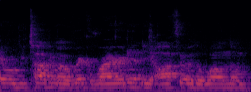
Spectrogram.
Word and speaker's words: Riordan: His full name is Richard Russell Riordan Jr., and a lot of people get his name wrong, but his family always called their last name Riordan, which I had a hard time dealing with.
